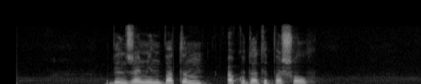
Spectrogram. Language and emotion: Russian, neutral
